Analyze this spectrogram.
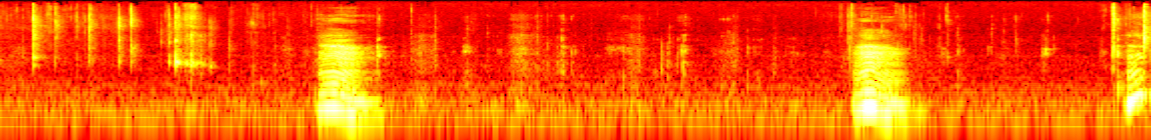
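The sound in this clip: Chewing a blueberry-flavoured KitKat: a few short, crunchy bites rise out of a quiet background, separated by long pauses.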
